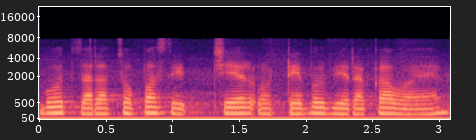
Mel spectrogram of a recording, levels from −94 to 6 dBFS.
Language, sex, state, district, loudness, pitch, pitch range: Hindi, female, Arunachal Pradesh, Papum Pare, -14 LUFS, 160 Hz, 155-170 Hz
